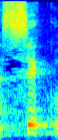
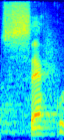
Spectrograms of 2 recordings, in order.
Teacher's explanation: Timbre é abertura, né? Seco tem timbre fechado. Seco tem timbre aberto.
